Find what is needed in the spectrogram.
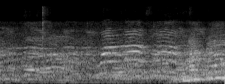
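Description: Children's voices chattering and calling out over one another, a hubbub of overlapping speech; a higher child's voice stands out about a second in.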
